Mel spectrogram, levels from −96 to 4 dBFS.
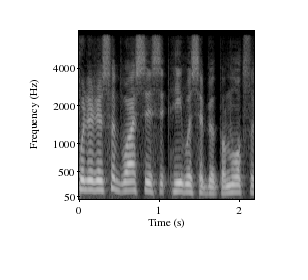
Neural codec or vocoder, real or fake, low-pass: codec, 16 kHz, 0.5 kbps, FunCodec, trained on Chinese and English, 25 frames a second; fake; 7.2 kHz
